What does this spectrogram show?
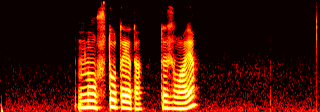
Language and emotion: Russian, neutral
